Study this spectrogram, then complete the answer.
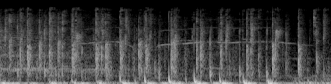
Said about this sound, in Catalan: Uau! Vinga, un aplaudiment!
